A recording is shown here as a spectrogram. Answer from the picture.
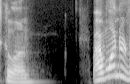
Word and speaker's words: Cologne: Like Bologna, it's differently pronounced by different people. Let's see, right here. Cologne. Yeah, it's Cologne.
